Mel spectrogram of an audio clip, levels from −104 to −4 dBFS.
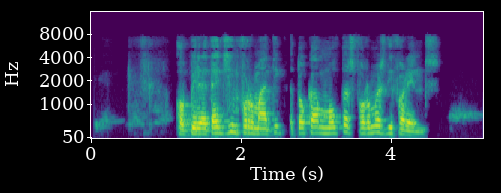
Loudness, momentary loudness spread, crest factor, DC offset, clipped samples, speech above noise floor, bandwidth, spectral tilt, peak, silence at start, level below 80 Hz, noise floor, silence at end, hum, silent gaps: -18 LUFS; 8 LU; 18 dB; under 0.1%; under 0.1%; 35 dB; 7.8 kHz; -7 dB/octave; -2 dBFS; 1.15 s; -62 dBFS; -52 dBFS; 0.8 s; none; none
